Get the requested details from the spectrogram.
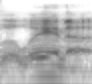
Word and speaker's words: Elena: Although one time I realized when I was like 20 that both of my parents call me Elena, like they do the hard E, and I refer to myself as Elena. And I was like, have I been mispronouncing my own name for like 2 decades? – You're like, what's my name?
